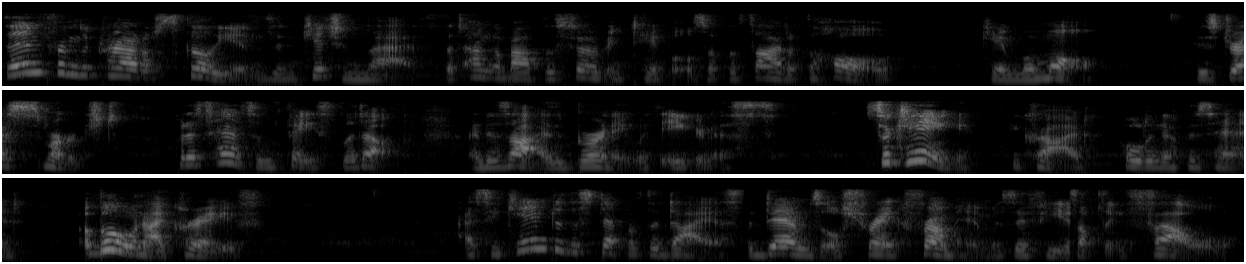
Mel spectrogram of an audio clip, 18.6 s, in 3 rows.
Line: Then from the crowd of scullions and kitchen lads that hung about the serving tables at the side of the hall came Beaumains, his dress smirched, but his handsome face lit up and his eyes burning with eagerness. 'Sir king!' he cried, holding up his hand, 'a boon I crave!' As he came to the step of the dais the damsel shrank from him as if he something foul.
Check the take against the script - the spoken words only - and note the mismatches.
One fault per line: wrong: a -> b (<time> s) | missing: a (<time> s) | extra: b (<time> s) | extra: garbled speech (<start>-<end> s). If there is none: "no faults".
no faults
